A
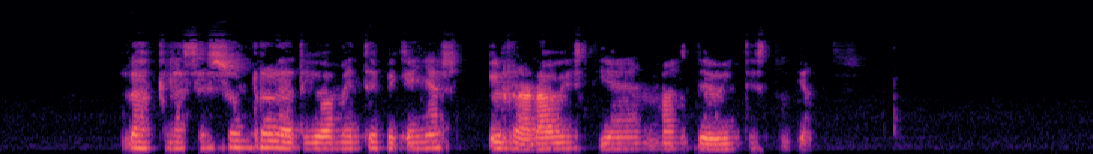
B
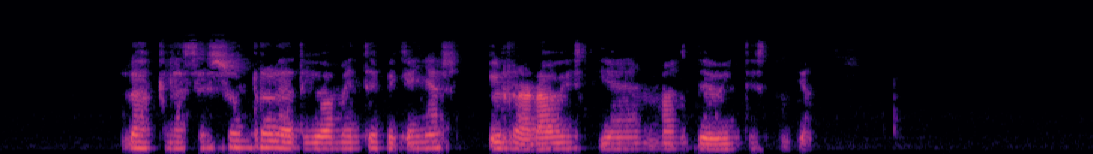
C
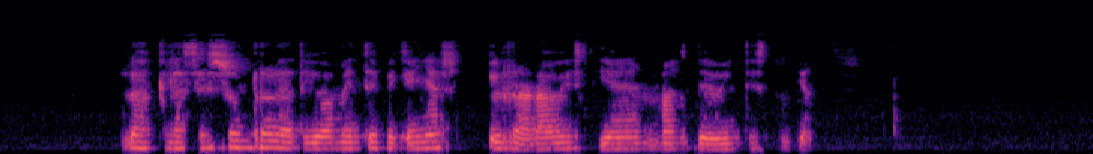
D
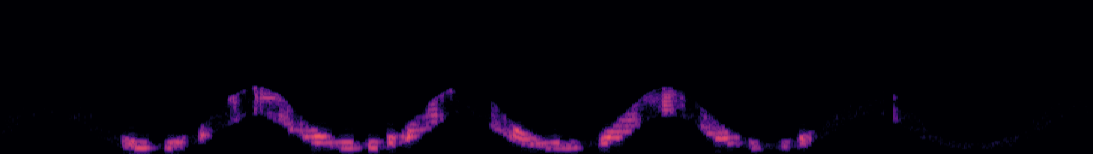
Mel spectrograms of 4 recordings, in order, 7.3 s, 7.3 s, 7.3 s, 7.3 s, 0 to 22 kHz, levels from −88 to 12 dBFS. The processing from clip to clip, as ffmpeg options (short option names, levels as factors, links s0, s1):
-af "highshelf=f=6000:g=-11.5,volume=0.398"
-af "acompressor=threshold=0.0501:ratio=6,volume=2.24"
-af "afftfilt=real='re*between(b*sr/1024,210*pow(1500/210,0.5+0.5*sin(2*PI*0.73*pts/sr))/1.41,210*pow(1500/210,0.5+0.5*sin(2*PI*0.73*pts/sr))*1.41)':imag='im*between(b*sr/1024,210*pow(1500/210,0.5+0.5*sin(2*PI*0.73*pts/sr))/1.41,210*pow(1500/210,0.5+0.5*sin(2*PI*0.73*pts/sr))*1.41)':win_size=1024:overlap=0.75,volume=0.562"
